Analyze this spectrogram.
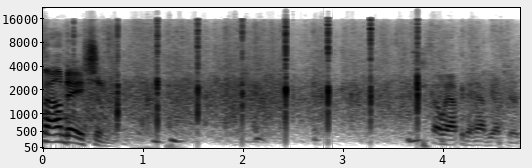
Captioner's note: applause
